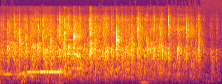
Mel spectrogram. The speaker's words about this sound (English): Let's give Maddie a hand clap.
